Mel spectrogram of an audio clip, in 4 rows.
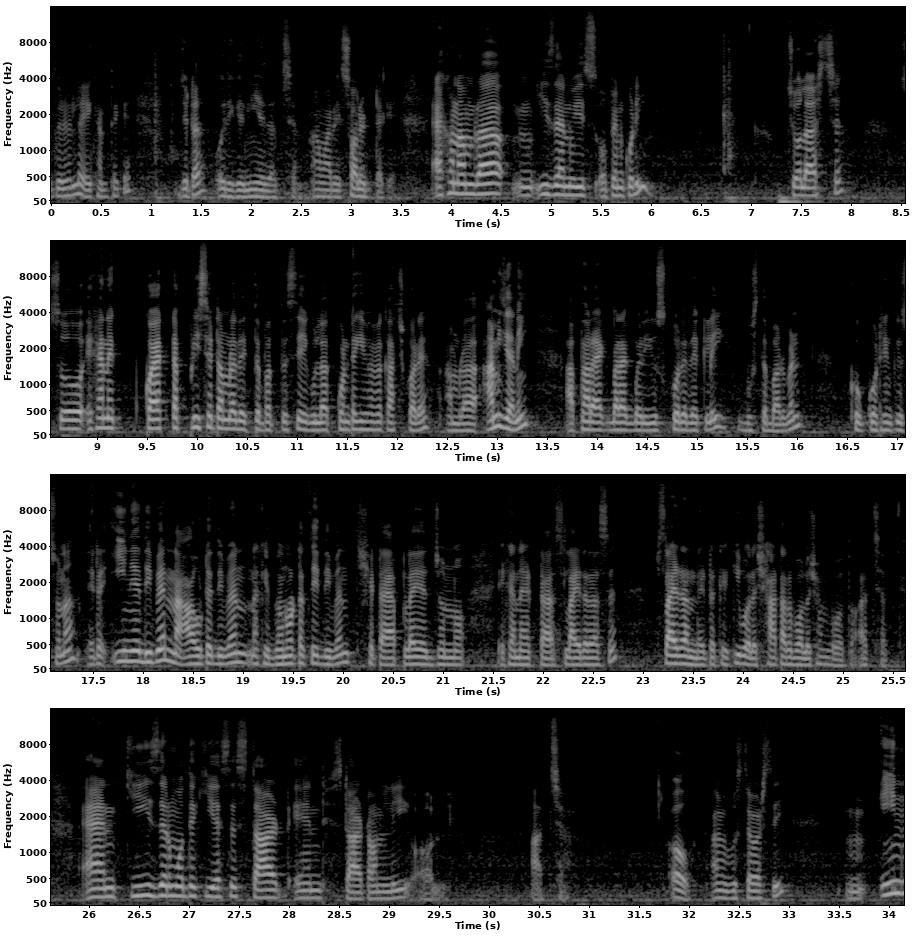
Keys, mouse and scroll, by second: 3.9 click, 9.3 click, 16.2 click, 17.1 click, 22.2 click, 30.4 click.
